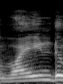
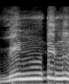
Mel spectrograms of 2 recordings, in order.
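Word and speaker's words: wind: ground தூள் செய்தல் அடுத்தது வைண்ட் வவுண்ட் வவுண்ட் ஒய் வை ஒய் டபள்யூ ஐ என் டி வைண்ட் இந்த வார்த்தை பெயர்ச்சொல்லா வரும்போது அதனுடைய உச்சரிப்பு விண்டுன்னு சொல்லணும் விண்டு ஆனா இங்க வெர்பா வர்றதுனால எப்படி உச்சரிக்கணும் வைண்ட் அது பாஸ்ட் டென்ஸ் ஆகும்போது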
